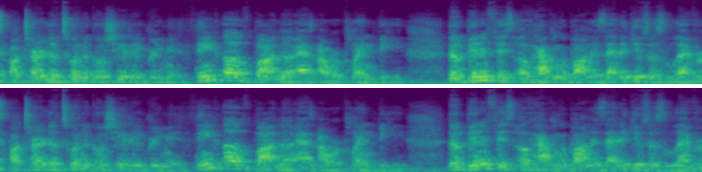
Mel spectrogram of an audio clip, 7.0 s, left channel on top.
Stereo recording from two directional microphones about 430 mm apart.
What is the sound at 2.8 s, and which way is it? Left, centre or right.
A man's voice, centre.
